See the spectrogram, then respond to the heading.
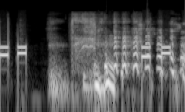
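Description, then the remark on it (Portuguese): Two short, crisp telephone keypad tones beep in quick succession, then a burst of voices and rustling follows, with a few more dialing beeps sounding underneath the talk. “Nossa, parece tel de puta, né? tu... Tu...”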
